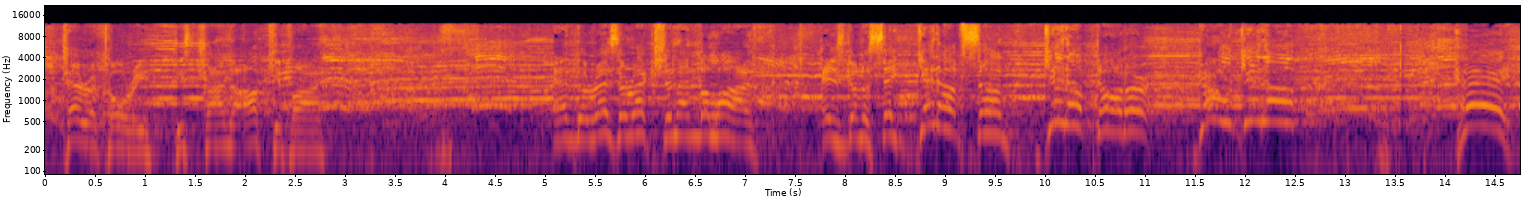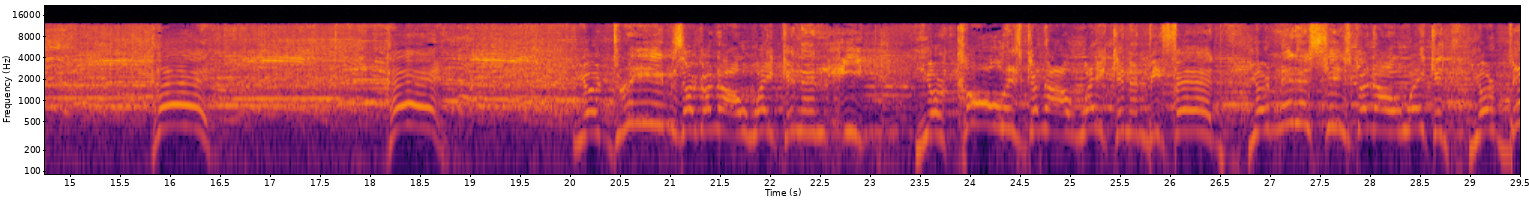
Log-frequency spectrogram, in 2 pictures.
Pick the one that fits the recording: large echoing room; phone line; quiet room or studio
large echoing room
